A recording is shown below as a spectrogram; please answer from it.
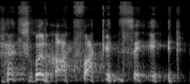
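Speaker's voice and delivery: cracking up at your own story; helpless, breath-only swearing through laughter; laughing. Real, not acted. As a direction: laugh through the words until they dissolve. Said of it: "I fucking laughed my ass off afterwards".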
